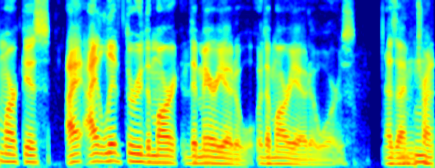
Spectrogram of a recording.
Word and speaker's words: Mariota: Are we saying it right? Mariota? Mariota is right.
